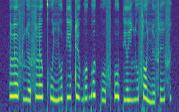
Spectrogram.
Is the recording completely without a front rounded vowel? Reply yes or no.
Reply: no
